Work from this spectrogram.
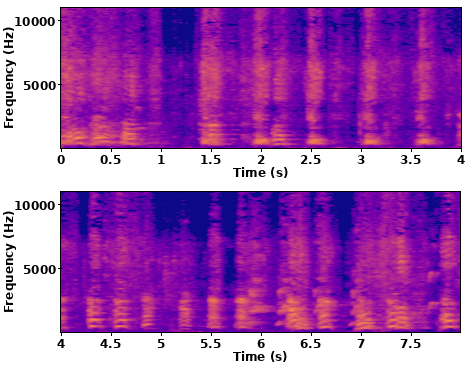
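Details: Alabai and Tibetan Mastiff guard dogs at Pogoanele, Buzău county, Romania, barking in separate sharp volleys, about two barks a second, with short quiet gaps between each.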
